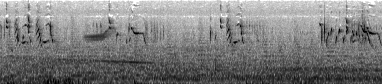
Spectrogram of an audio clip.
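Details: European goldfinch singing: bursts of high, rapid twittering and tinkling notes come in short clusters, separated by pauses, over a steady low background hum.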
